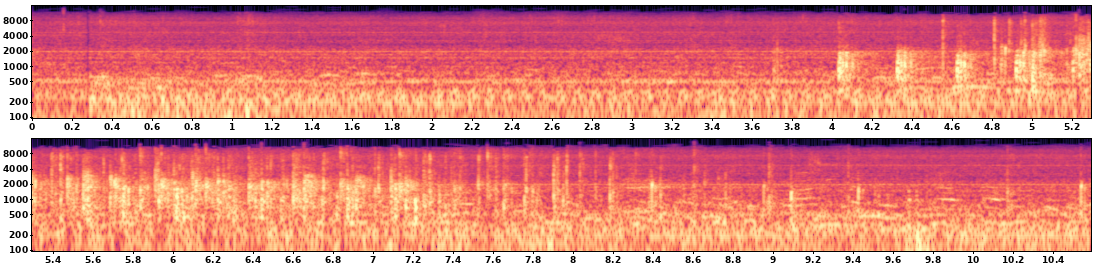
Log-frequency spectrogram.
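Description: Audience clapping that starts about four seconds in and dies away a few seconds later, over a steady background of crowd voices.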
